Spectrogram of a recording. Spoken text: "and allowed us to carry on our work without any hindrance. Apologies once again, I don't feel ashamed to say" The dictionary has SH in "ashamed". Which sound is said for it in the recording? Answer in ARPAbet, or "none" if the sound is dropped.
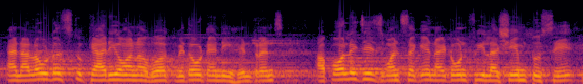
SH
